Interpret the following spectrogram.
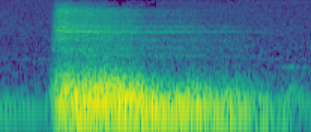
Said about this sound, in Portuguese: Respira pela metade agora, vai. Não é ruim? Deus não te quer respirando pela metade. Agora respira como Jonas respirou quando saiu da baleia ou do peixe. Respira.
